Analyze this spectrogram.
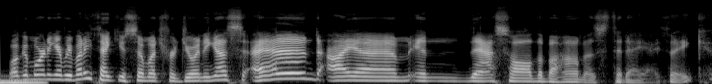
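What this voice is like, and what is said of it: Congested, sick-sounding voice. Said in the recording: “I have a cold, so wow. I apologize to everybody for how I sound.”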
